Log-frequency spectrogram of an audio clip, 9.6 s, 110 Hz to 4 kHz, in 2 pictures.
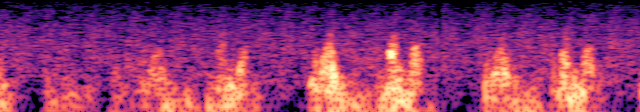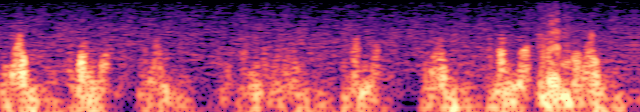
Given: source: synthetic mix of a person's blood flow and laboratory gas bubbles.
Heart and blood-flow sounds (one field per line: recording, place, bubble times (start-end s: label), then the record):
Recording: Doppler ultrasound of blood flow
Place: precordium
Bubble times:
8.87-9.21 s: bubbles
From the record:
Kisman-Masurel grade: 113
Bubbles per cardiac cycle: 1 to 2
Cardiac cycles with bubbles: 1 to 10%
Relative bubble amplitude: loud (0.450 to 0.775)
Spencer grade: 1 (occasional bubble signal discernible with the cardiac motion signal, with majority of cardiac periods free of bubbles)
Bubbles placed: anywhere in the cardiac cycle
